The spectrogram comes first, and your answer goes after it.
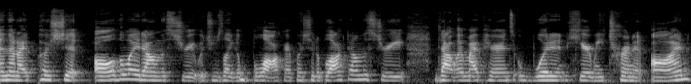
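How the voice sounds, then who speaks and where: A woman with a Californian accent at a very fast pace, over noticeable background noise. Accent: Californian American English. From Southern California. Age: 20s. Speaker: lifestyle and true crime YouTuber. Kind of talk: casual talk to camera.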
